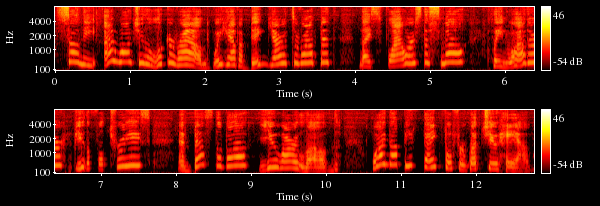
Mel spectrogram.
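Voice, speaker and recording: Casting: reassuring mama donkey for a children's storybook, raised pitch, tender manner woman performer. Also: big pitch swings, a little slow, dark tone, no echo, poor audio. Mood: tender, encouraging. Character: gentle, reassuring mother donkey.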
